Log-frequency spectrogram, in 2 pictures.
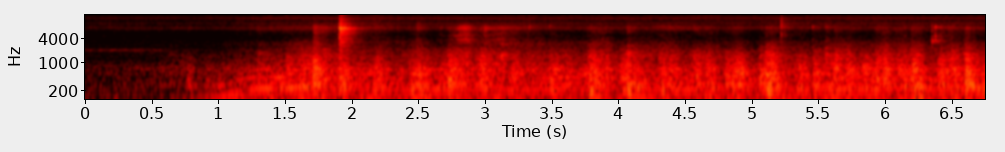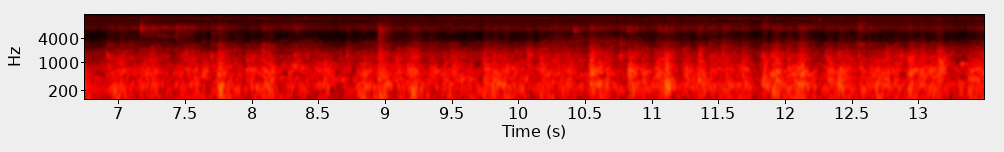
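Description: Wet laundry tumbles and sloshes inside a front-loading washing machine drum.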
